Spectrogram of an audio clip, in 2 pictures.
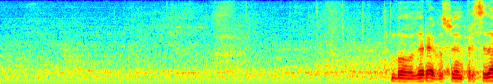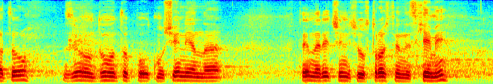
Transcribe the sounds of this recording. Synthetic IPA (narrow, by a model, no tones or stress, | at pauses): blˠɐɡod̪ɐɾʲəɡospod̪inpɾɛt̪sɛd̪at̪ɛlˠvzimɐmd̪umət̪əpoːt̪noʃɛniɛnɐ | t̪ɛjnɐɾɛt͡ʃɛnisɛʊst̪ɾɔjst̪vɛnisxɛmi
